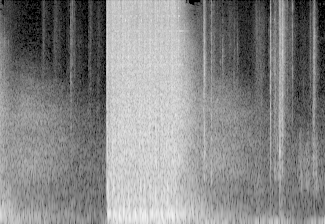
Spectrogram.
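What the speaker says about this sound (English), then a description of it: "I only heard the firing shots" Video game gunfire erupts in a loud, dense burst of rapid shots lasting about a second, then trails off into quieter scattered pops and sharp cracks against a low ambient background.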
